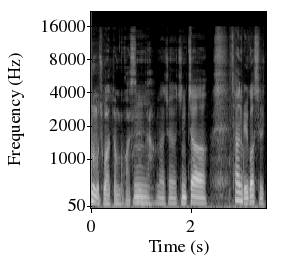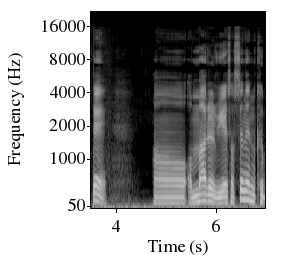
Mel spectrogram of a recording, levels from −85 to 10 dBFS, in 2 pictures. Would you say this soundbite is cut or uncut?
cut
